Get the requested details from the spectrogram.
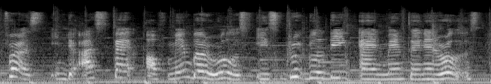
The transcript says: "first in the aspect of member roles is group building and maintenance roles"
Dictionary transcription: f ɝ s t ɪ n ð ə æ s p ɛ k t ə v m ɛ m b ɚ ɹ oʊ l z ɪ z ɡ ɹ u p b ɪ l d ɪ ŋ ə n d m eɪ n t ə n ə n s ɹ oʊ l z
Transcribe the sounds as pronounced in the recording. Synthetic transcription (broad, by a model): f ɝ s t ɪ n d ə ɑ s p ɛ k t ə f m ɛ m b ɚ ɹ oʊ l s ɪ s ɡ ɹ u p b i l d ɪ ŋ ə n m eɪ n t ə n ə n ɹ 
